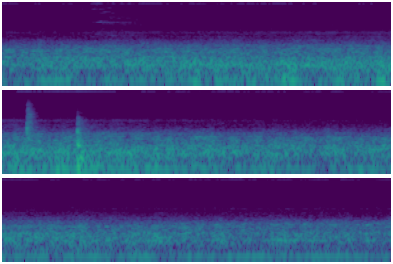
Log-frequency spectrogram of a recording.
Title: Mitsubishi Heavy industries air con making noise in cooling mode.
